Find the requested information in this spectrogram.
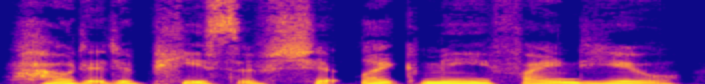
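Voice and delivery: low, very soft near-whisper; barely a whisper. Acted. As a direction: ask it in self-loathing, barely audible. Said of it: "his voice barely a whisper".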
